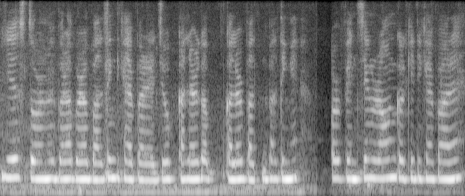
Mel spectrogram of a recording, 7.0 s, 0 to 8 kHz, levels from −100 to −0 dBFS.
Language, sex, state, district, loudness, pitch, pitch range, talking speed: Hindi, female, Arunachal Pradesh, Papum Pare, -12 LUFS, 265 Hz, 260-275 Hz, 180 wpm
